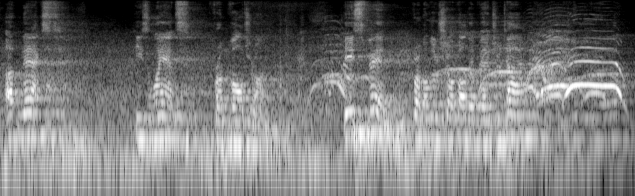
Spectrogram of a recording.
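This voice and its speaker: A man's voice: sits high, huge pitch swings, slow pace, long pauses, far from the mic, very noisy. A man hosting a live stage event at a fan convention, introducing guests to the audience in an announcer's manner. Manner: announces names loudly to the crowd. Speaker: event host introducing voice actors. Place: large convention hall stage. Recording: echoey hall from afar, crowd, music.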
